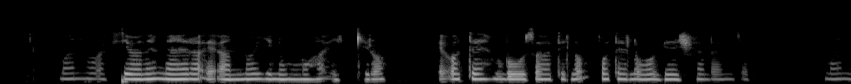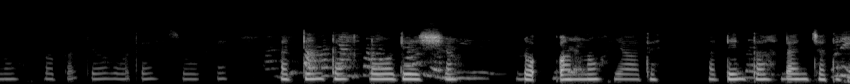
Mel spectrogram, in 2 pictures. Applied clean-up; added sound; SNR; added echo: none; none; none; none.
